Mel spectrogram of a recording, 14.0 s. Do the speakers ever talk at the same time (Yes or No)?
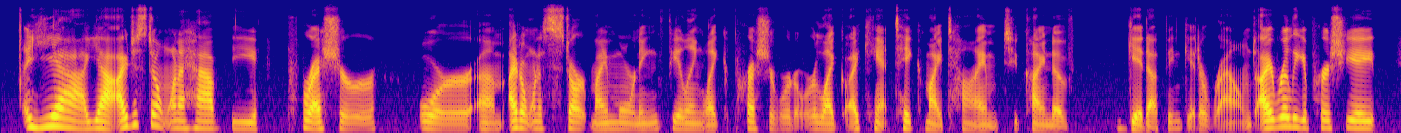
No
